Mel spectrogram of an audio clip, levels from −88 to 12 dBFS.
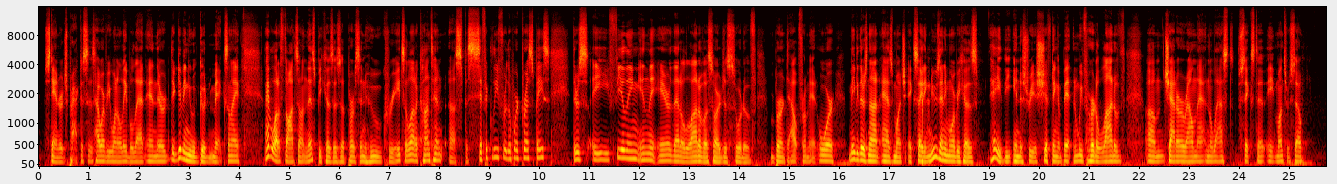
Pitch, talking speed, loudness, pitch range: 115 Hz, 225 wpm, -25 LUFS, 110-130 Hz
